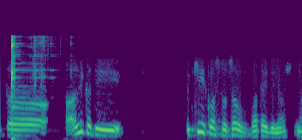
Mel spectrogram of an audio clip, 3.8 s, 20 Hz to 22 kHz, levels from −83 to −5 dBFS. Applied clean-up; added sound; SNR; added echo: classical method spectral subtraction.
